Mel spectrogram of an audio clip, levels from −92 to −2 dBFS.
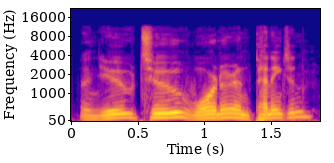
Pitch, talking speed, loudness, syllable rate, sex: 135 Hz, 190 wpm, -14 LUFS, 5.2 syllables/s, male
